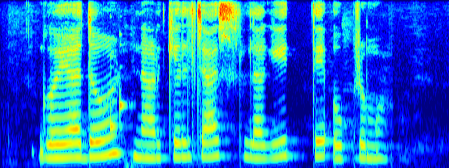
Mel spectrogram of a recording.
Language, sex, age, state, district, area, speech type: Santali, female, 18-30, West Bengal, Paschim Bardhaman, rural, read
